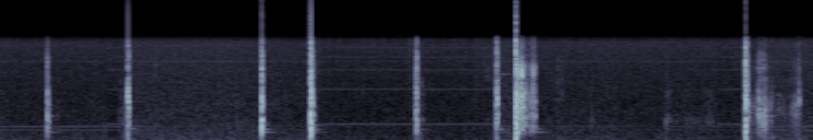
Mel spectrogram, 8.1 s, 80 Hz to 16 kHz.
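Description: Faint dial tone from the receiver of a Northern Electric 354 rotary wall telephone, a steady hum that fades in and out. About eight sharp clicks and knocks from the handset being handled are louder than the tone.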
